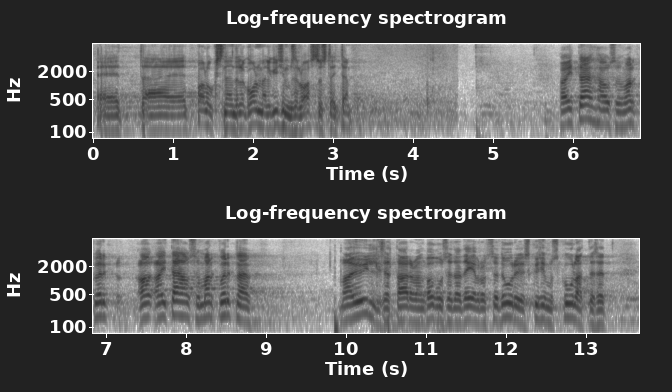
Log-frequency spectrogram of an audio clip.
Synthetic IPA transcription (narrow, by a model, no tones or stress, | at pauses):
e̞t̪ːet̪ːˑpɑluksne̞nd̪̥elko̞lme̞lkys̬ʲimuse̞lvɑ̰st̪ust̪ɑjt̪ːæh | ɑjt̪ːæhɑwsɑk | ɑjt̪ːˑæhɑwsomɑrkːˑvɤrkleːv | mɑyld̪iselt̪ːˑɑrvɑnko̞ɡ̥use̞d̪ɑt̪e̞jːepro̞t̪se̞d̪uːɾid̪est̪kysimus̚kuːlɑt̪ˑːese̞t̪ːˑ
